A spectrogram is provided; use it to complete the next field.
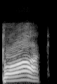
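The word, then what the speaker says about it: ברק: Barak in Hebrew, Baraq, it's pronounced Barak.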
